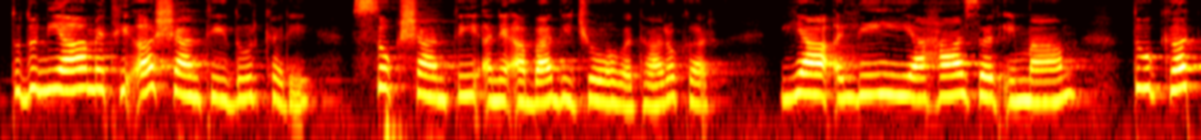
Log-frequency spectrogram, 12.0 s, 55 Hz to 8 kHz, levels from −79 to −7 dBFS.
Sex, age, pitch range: female, 40-59, 235-295 Hz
